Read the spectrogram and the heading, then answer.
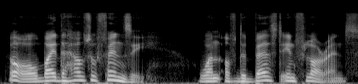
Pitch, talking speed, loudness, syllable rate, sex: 150 Hz, 200 wpm, -19 LUFS, 6.0 syllables/s, male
